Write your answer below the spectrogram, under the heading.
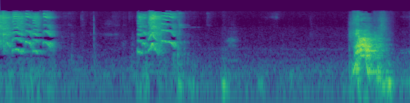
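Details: Beagle/Terrier mix rescue dog indoors, three short bursts of high squeaky yelping spaced about two seconds apart, the last one a louder, lower bark-like cry.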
